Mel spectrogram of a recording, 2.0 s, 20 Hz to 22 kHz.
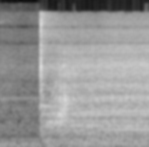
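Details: Bridgeport 2 HP variable speed head vertical mill, 60–4200 RPM, in high range: the spindle starts sharply, then settles into an even whir with a faint squeak from a newer belt; the high range is in excellent condition.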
